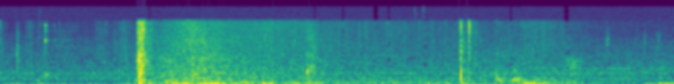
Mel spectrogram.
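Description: A flare ignites and hisses loudly.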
